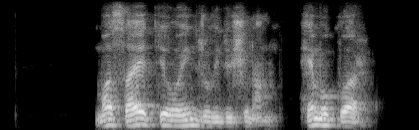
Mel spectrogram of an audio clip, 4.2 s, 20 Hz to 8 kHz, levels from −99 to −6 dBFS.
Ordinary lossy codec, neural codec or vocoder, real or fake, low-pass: Opus, 32 kbps; none; real; 7.2 kHz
